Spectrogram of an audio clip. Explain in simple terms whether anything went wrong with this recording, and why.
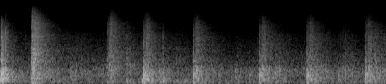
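Nothing went wrong here: the sound comes through intact, with no dropouts, glitches or distortion anywhere in the clip.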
